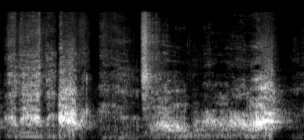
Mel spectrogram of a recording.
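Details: A male Rottweiler in Rawalpindi gives deep, harsh barks and rough growling bursts in an aggressive outburst, guarding and protecting its owner.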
